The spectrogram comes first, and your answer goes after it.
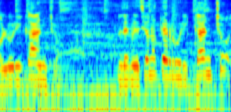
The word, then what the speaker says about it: Lurigancho: De igual manera, Lurigancho es la variante costeña de Rurigancho, pero aquí en la costa, acá del quechua se pronunciaba como G y la R se pronunciaba como L.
